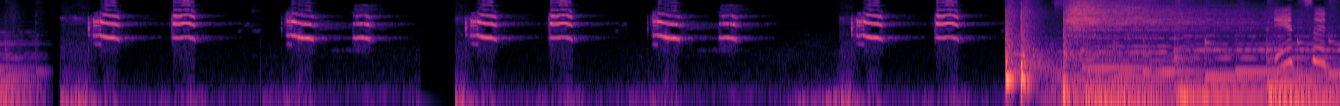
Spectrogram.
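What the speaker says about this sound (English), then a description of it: "In the treetops, another bird calls." A toucan calls from the jungle treetops: about eight sharp, harmonic squawks in a steady repeating rhythm, fairly close and clear, then an abrupt loud burst of broad noise takes over at the end.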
